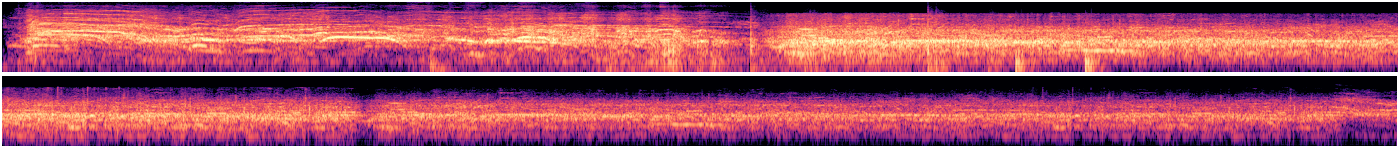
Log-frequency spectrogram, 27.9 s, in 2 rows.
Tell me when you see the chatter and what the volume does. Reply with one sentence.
The chatter can be heard from 0.0 to 27.8 s, getting quieter.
